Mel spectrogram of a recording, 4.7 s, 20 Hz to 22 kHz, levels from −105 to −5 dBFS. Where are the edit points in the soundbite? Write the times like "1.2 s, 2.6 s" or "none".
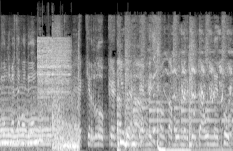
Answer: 1.1 s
